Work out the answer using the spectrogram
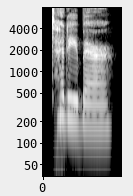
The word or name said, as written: teddy bear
